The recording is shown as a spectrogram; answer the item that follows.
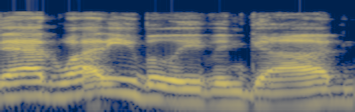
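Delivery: put-on young seven-year-old kid voice, pitched low. Acting out a seven-year-old questioning a dad: acting as a seven-year-old. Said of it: "a seven-year-old and saying".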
